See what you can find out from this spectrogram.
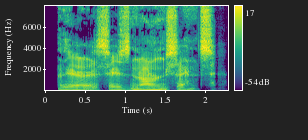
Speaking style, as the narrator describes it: the pursuer growled

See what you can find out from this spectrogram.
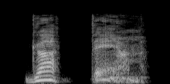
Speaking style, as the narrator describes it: he cried in a choked voice

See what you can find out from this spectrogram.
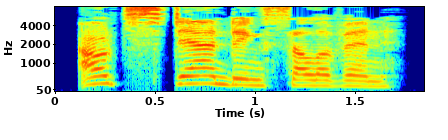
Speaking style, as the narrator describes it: he boomed at Dad

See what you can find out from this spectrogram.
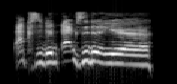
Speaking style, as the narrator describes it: howls Bank

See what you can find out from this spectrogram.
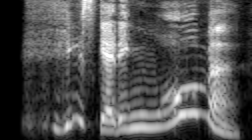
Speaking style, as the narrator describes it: she exclaims, in triumph

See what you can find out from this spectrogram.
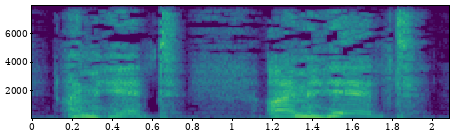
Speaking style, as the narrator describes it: Ruiz gasped

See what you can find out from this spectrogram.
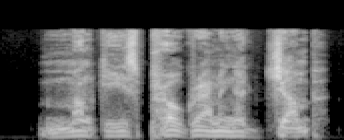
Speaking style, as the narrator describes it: he grumbled

